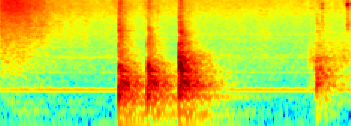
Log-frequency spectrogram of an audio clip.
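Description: A man knocks on a door.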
